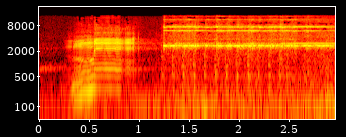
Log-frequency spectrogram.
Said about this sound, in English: He say, a lot of sheep have bells, but these sheep are tuned. Says to make the chromatic scales, which he make use of by knocking the sheep on the head with his crook, a signal to them to ring the bell. He do it like this.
